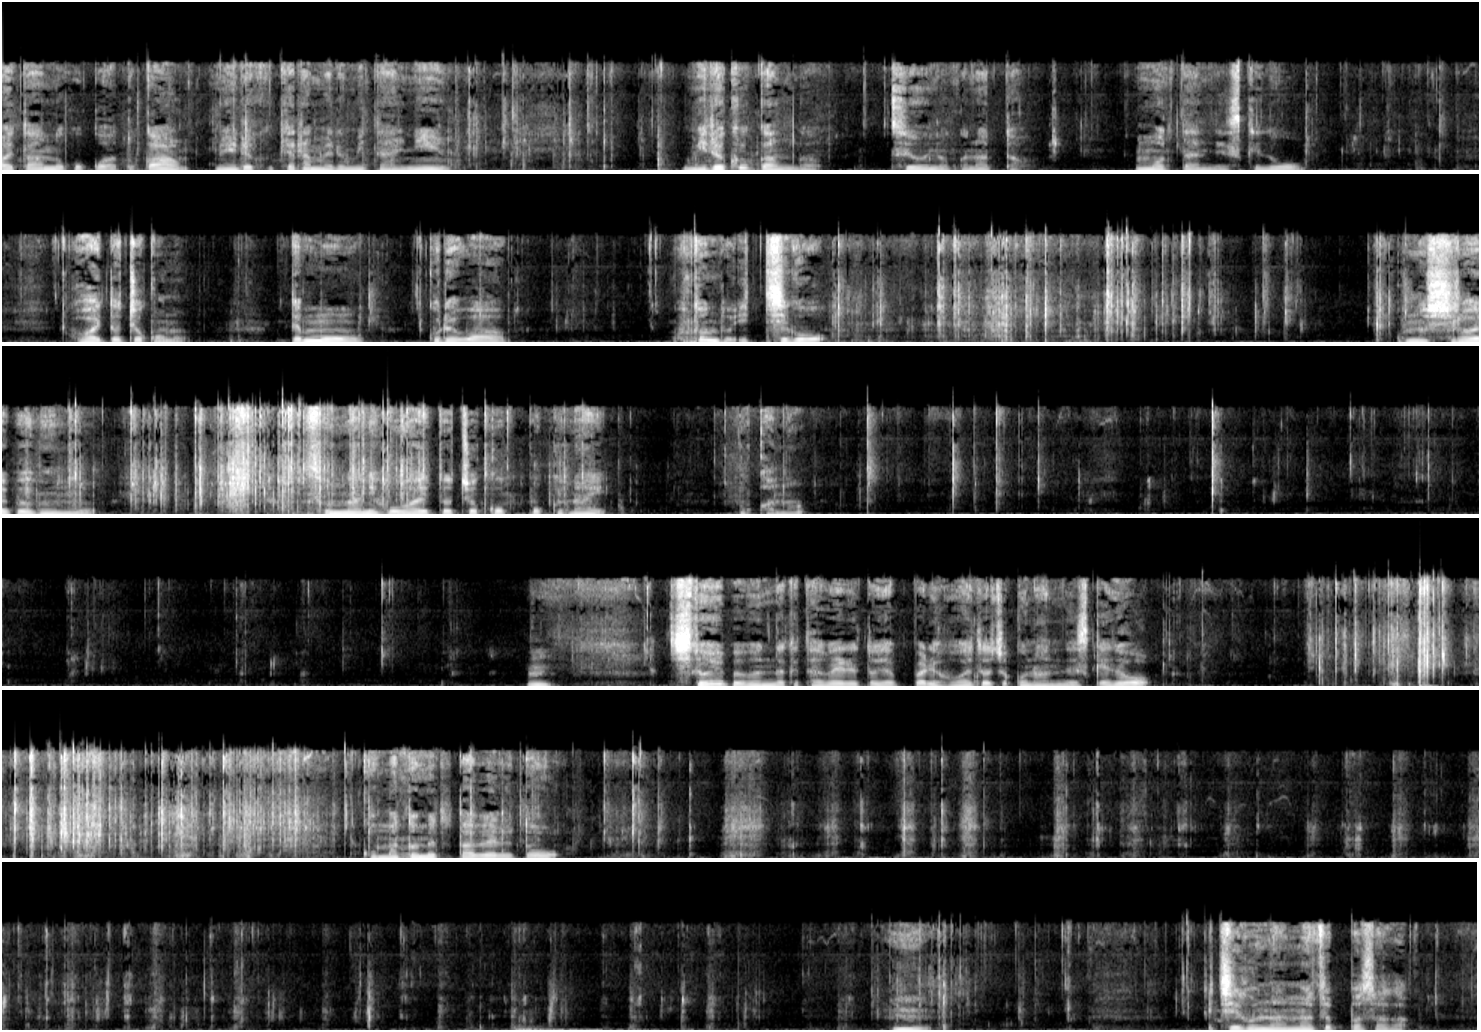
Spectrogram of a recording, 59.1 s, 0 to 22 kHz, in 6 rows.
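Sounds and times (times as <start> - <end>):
crunching biscuit snack: 1.6 - 4.6, 15.3 - 23.5, 38.2 - 41.9, 42.8 - 57.2.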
